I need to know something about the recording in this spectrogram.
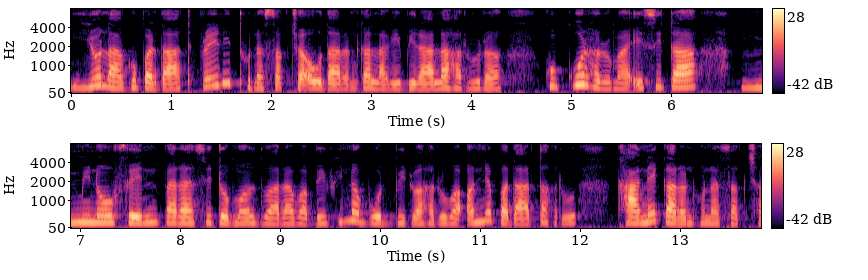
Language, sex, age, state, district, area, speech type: Nepali, female, 30-45, West Bengal, Darjeeling, rural, read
